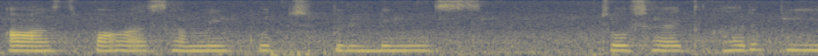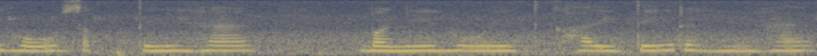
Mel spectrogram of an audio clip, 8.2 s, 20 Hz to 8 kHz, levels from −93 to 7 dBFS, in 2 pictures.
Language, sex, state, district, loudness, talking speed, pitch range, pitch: Hindi, female, Punjab, Fazilka, -20 LUFS, 125 wpm, 220-230 Hz, 225 Hz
